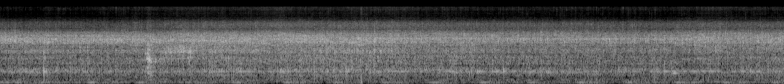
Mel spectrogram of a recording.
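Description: Pointed gourd (parwal) pieces frying in hot oil in an open pressure cooker, a steady sizzle, while a metal spatula stirs through them. A light click comes about a second and a half in.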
